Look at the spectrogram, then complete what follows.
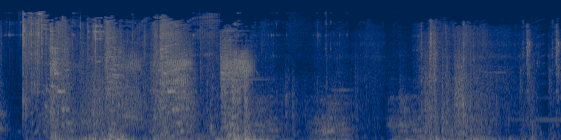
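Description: Film sound effect of the robot Bumblebee changing from a Volkswagen Beetle into robot form: two long runs of heavy mechanical clanking and thudding, with a short break a little past the middle.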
